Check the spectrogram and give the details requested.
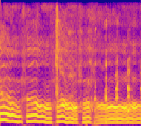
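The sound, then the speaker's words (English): A person imitates a cat singing R&B, holding one loud, continuous meow-like wail that bends and wavers in pitch with soulful runs and vibrato for a couple of seconds. “I can do an R&B cat singing.”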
